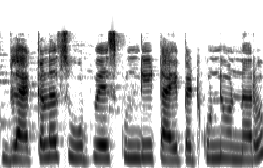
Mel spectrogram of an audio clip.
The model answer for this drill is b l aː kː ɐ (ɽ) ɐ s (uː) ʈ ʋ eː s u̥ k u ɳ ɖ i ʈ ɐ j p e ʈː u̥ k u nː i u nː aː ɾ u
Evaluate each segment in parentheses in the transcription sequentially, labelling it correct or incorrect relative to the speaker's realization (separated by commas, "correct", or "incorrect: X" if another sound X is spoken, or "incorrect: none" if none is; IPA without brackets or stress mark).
incorrect: l, correct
